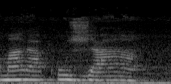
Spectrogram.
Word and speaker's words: maracujá: Se eu pronunciar maracujá, o A eu sei que ele é mais forte, certo? O já é mais forte, né? A última sílaba aqui é mais forte. Então eu sei que essa é uma palavra oxítona.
